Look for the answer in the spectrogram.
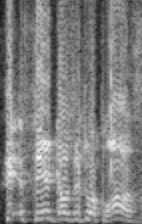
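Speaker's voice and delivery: normal talking voice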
